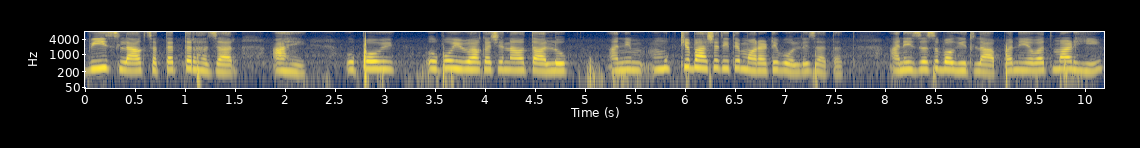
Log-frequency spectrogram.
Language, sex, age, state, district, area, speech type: Marathi, female, 45-60, Maharashtra, Yavatmal, urban, spontaneous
